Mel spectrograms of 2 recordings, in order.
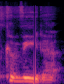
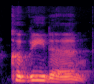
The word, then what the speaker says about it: Kavita: Your name is Kavita. Okay, cuz I was about to say it's saying my name all wrong. All right. Okay. So it says, Kabita, listen close now because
